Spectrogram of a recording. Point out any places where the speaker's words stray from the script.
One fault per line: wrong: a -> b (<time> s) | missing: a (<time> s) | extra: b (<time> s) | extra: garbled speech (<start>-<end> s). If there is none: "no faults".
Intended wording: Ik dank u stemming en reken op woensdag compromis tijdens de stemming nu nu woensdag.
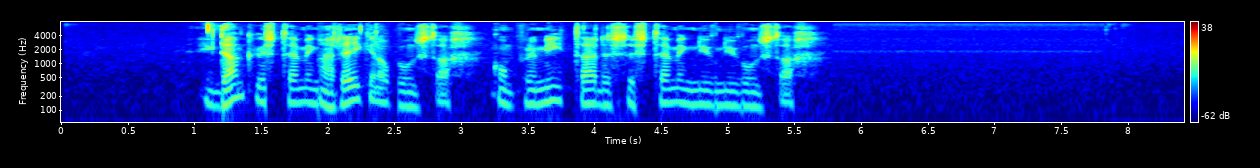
no faults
